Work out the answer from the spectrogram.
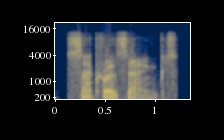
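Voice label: "sacrosanct", British English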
